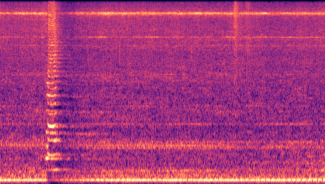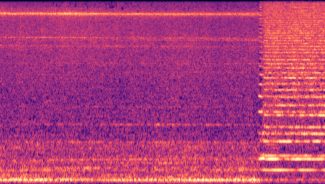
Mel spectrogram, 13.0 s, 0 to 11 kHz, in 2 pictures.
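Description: Twin EMD WDG-4 diesel-electric locomotives, with two-stroke V16 engines, hauling a freight train past at close range: a steady low engine rumble, a short horn toot about a second in, and a long horn blast starting near the end.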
